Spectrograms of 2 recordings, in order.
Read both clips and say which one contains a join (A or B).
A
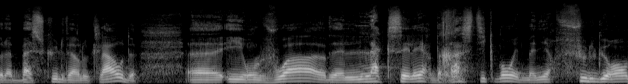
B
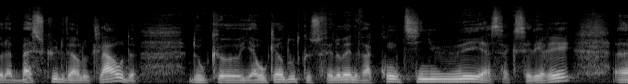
A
